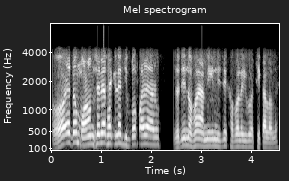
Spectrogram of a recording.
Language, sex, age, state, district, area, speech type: Assamese, male, 30-45, Assam, Lakhimpur, urban, conversation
